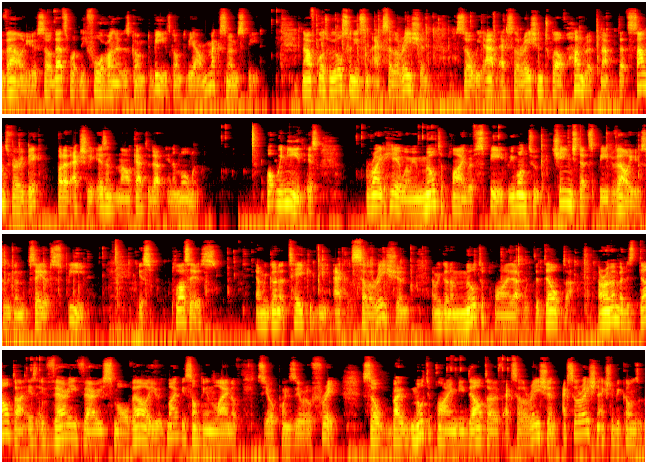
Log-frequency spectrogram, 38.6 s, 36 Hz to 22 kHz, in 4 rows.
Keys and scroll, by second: 4.8-9.7 typing, 17.6 Return, 18.9-20.8 typing, 22.2 shift+space, 23.5-25.5 typing, 26.3 KP_Multiply, 26.7-28.5 typing.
